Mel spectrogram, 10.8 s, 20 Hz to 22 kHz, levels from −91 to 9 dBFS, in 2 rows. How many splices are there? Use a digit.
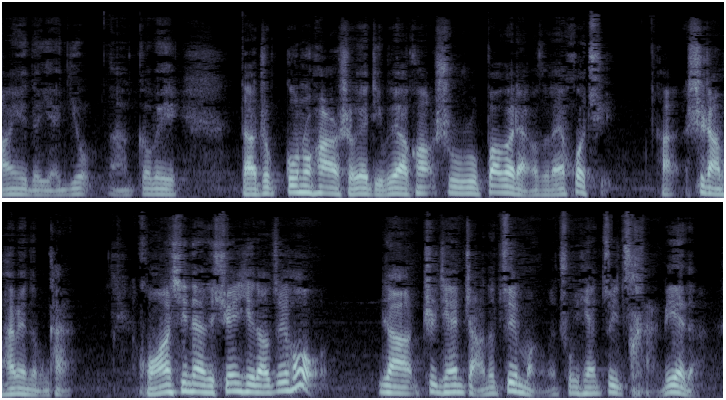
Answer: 1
